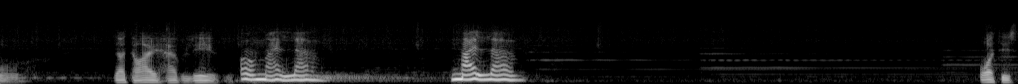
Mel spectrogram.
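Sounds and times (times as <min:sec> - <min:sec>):
speech: 0:01.2 - 0:03.4, 0:04.5 - 0:05.3, 0:09.8 - 0:10.1
hall clock chiming the three-quarter hour: 0:04.6 - 0:10.1.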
